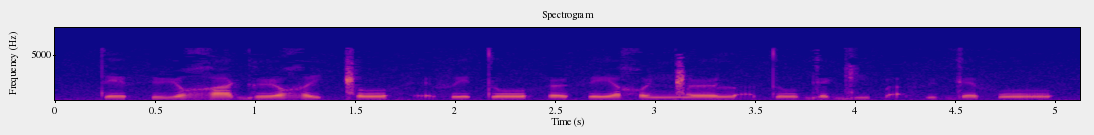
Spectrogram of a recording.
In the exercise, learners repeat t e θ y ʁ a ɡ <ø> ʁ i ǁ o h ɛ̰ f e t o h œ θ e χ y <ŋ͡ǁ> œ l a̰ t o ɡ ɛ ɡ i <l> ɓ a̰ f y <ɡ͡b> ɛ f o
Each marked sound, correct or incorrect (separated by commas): correct, correct, incorrect, incorrect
